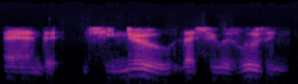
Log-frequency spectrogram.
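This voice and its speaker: A man's voice: very deep voice, fairly even intonation, slow, dry recording. A man calling on a prison phone line, telling his story in a reflective way and often asking if he's understood. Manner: reflective storytelling, often asks "you know what I mean?". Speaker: incarcerated caller. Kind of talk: casual chat.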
